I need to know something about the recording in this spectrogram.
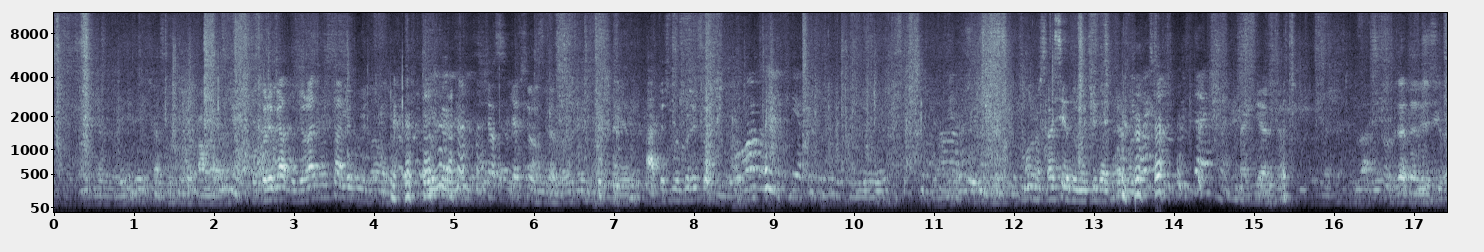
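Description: A man talks in an echoing hall.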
